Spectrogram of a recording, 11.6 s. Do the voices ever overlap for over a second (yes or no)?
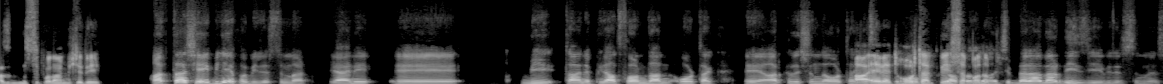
yes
